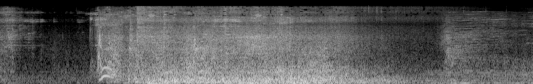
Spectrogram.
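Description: A magic seal bursts with a roaring whoosh.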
